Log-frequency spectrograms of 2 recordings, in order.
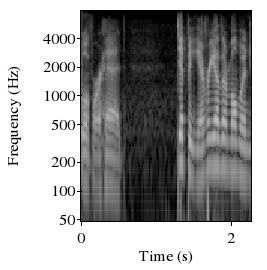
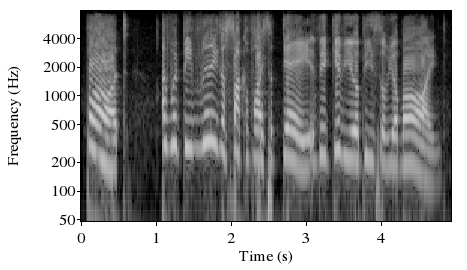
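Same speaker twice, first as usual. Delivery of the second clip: higher, louder refined pony voice; Rarity's voice; 9 semitones higher, 6 dB louder than usual. Acted. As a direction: play Rarity pleading sweetly.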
